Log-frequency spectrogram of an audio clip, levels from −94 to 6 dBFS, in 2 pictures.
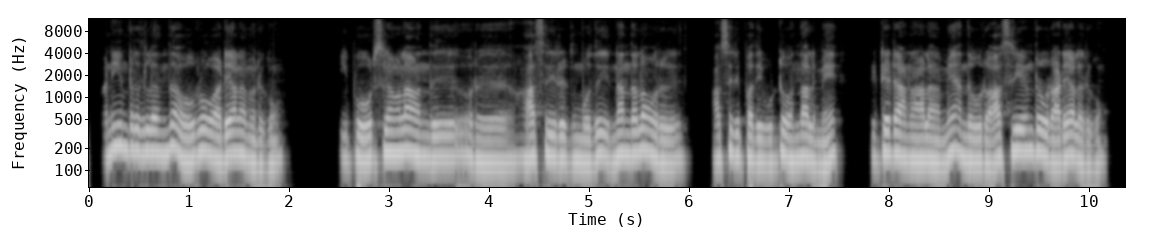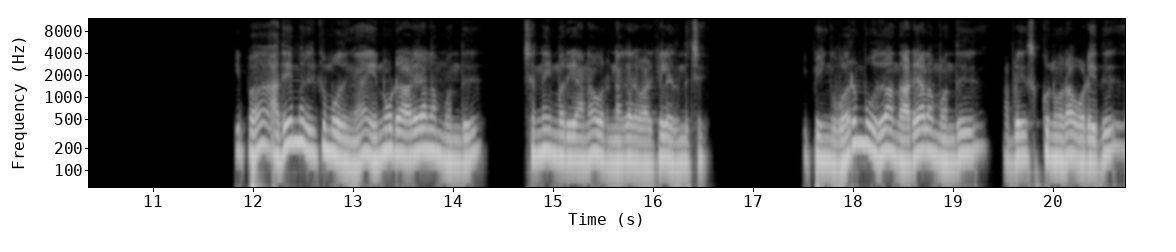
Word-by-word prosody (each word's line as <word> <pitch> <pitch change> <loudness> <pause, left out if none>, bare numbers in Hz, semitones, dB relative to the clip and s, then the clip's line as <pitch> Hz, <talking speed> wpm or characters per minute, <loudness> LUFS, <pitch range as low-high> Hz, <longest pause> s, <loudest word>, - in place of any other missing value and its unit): பணின்றதிலேருந்து 180 0 +1
அவ்ளோ 145 +6 +2
அடையாளம் 155 -1 +2
இருக்கும். 125 +3 -4 0.7
இப்போ, 145 +2 -5
ஒரு 145 - 0
சிலவங்கலாம் 175 +1 +2
வந்து 145 -1 0 0.3
ஒரு 135 -2 0 0.5
ஆசிரியர் 150 -1 0
இருக்கும்போது, 135 +2 0
என்னா 150 +4 +1
இருந்தாலும் 165 +1 +2
ஒரு 130 - +1 0.5
ஆசிரியர் 155 +1 -2
பதவி 135 -1 +1
விட்டு 130 +6 -1
வந்தாலுமே 135 -3 +1 0.4
ரிட்டயர்ட் 165 +2 +2
ஆனாலுமே, 135 0 +1
அந்த 145 - +1
ஒரு 135 - 0
ஆசிரியர் 180 +5 +1
என்ற 180 -1 +1
ஒரு 135 - 0
அடையாளம் 140 0 +1
இருக்கும். 120 +3 -6 1.7
இப்ப, 170 -1 -4 0.2
அதே 160 +7 +3
மாரி 230 -6 +1
இருக்கும்போதுங்க, 160 -8 +1 0.2
என்னுடைய 175 +3 +1
அடையாளம் 175 -1 +1
வந்து, 135 +1 -1 0.6
சென்னை 170 +2 0
மாரியான 145 0 0
ஒரு 145 -4 -1
நகர 135 +2 0
வாழ்க்கையில 130 +3 -1
இருந்துச்சு. 125 +2 -4 1.0
இப்ப 150 - -16
இங்கு 135 -3 -1
வரும்போது 205 -3 +1
அந்த 150 -6 0
அடையாளம் 165 +1 +1
வந்து, 135 +5 -1 0.4
அப்டியே 150 +3 -1
சுக்குநூறா 150 -2 0
உடையுது. 130 +5 0
150 Hz, 140 wpm, -22 LUFS, 135-170 Hz, 1.7 s, அதே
